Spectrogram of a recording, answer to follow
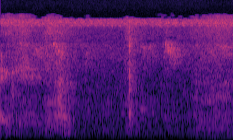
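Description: Quiet, with a couple of faint light clicks about half a second and a second and a quarter in, as a small plastic magic-trick cup and ball are handled on a table.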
